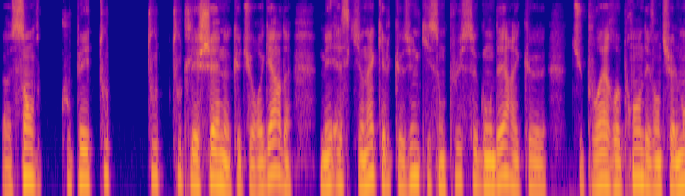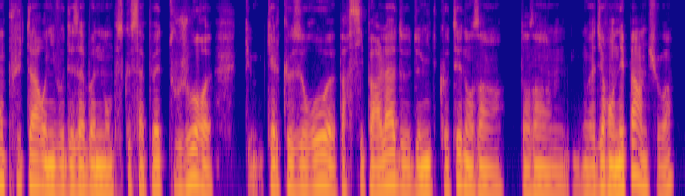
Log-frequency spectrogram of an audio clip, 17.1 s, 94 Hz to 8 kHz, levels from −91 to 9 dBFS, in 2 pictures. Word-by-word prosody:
Sans 140 +7 +4 0.3
couper 130 +3 0
toutes 150 -3 -6 0.4
toutes 145 -4 -5
toutes 140 -8 -7
les 120 -3 +5
chaînes 125 -3 +6
que 105 - -5
tu 100 - -6
regardes, 105 +2 +1 0.4
mais 110 +1 +4
est-ce 120 -2 -3
qu'il 115 - -3
y - - +6
en - - +4
a 150 - +4
quelques-unes 120 +2 -1
qui 125 - -8
sont 105 -1 -1
plus 140 +5 -7
secondaires 120 +3 +3
et 105 - -1
que 100 -2 -3 0.3
tu - - -7
pourrais 115 +4 +2
reprendre 115 +4 +1
éventuellement 105 +3 +2
plus 115 +1 -10
tard 115 -2 +1
au - - +3
niveau 95 -1 +2
des 95 0 -2
abonnements? 95 -1 +2
Parce - - -9
que - - -13
ça 95 +2 -3
peut 105 - -4
être 100 - -3
toujours, 110 +3 0
heu, 90 - -6 0.4
q - - -14
quelques 100 -1 -2
euros, 105 +3 +3
heu, - - -2
par-ci 95 +3 -6
par-là 105 +5 +2
de 100 -4 -3
de 95 +1 -3
mis 100 +1 +5
de 95 - -26
côté 100 +6 -4
dans 95 -3 0
un 90 0 -4 0.2
dans 90 0 -3
un 90 -2 -1 0.4
on 95 - -5
va 90 - -2
dire: 100 +1 0
«En 95 0 +5
épargne» 110 +3 +2
tu 90 - -11
vois? 100 +8 -5
105 Hz, 215 wpm, -21 LUFS, 95-120 Hz, 0.4 s, chaînes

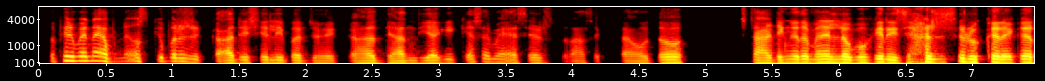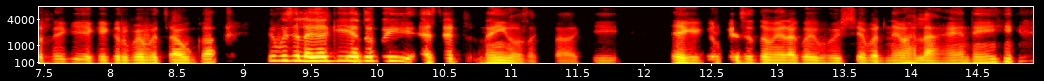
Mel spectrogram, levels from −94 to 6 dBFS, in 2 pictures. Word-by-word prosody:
फिर 220 +2 +3
मैंने 220 0 -1
अपने 180 -2 -3
उसके 185 +1 -9
ऊपर 185 -1 -5
कार्यशैली 130 0 -6
पर 125 -1 -5
जो 120 0 -16
है 115 0 -11
कहा 120 +2 -6
ध्यान 115 0 -7
दिया 125 0 -4
कि 140 +2 -13
कैसे 160 -1 -11
मैं 145 -1 -11
एसेट्स 125 -1 -11
बना 105 - -17
सकता 110 - -19
हूँ 115 +1 -11
तो 135 +1 +1 0.5
स्टार्टिंग 130 0 -1
में 145 - +3
तो 145 - +4
मैंने 145 +1 +4
लोगों 135 -1 +4
के 155 - +5
रिचार्ज 145 +2 +3
शुरू 150 0 +4
करे 145 -2 +8
करने 145 0 +1
कि 150 0 -8
एक-एक 135 +1 -6
रुपए 135 0 0
बचाऊँगा। 135 +2 -1
फिर 230 +8 -11
मुझे 235 0 +3
लगा 210 -1 +10
कि 220 +2 -7
ये 215 - +10
तो 210 0 +3
कोई 215 -2 -2 0.2
एसेट 160 +5 -3 0.2
नहीं 130 0 +2
हो 115 -3 -4
सकता 105 0 -16
कि 120 +2 -17 0.5
1-1 130 0 +1
रुपए 135 -1 -5
से 140 - -4
तो 140 -1 -2
मेरा 130 0 0
कोई 135 0 -1
भविष्य 120 +1 -6
बनने 120 0 -4
वाला 125 0 -1
है 125 +2 -7
नहीं। 150 +5 -4
135 Hz, 230 wpm, -22 LUFS, 125-150 Hz, 0.5 s, लगा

